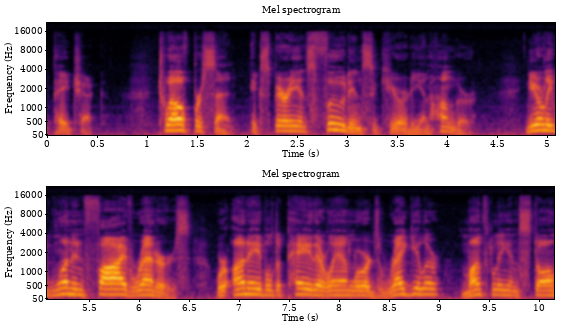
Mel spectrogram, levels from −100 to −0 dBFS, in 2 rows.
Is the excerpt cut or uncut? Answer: uncut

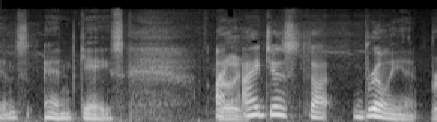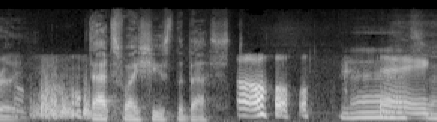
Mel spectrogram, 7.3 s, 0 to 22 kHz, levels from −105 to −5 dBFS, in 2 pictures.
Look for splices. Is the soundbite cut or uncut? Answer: uncut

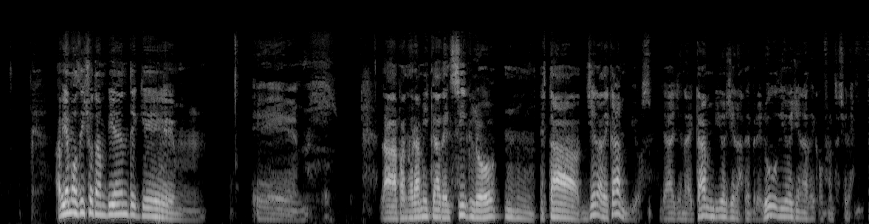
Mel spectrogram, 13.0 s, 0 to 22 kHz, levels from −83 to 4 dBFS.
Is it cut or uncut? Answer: uncut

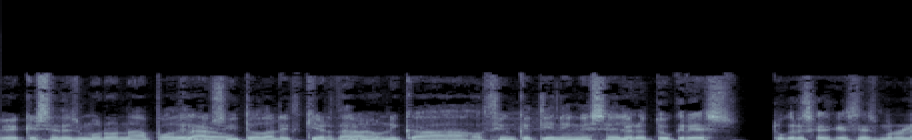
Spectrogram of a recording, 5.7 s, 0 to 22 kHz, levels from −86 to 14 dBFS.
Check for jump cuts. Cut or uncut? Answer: uncut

